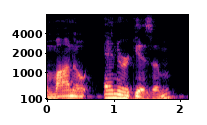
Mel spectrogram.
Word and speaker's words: monoenergism: Those two ideas are monoenergism, pronounced with a hard G, because if you say it with a soft G, it sounds a bit weird. So monoenergism and monothelitism, right?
